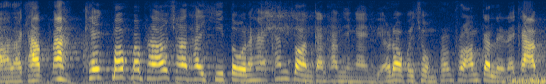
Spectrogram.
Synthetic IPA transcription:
ʔaː˨˧˩la˦˥kʰa˦˥p̚ʔa˧˩kʰeː˦˥k̚pɔ˦˥p̚ma˧pʰɾaː˦˥wt͡ɕʰaː˧wt̪ʰa˧jkʰiː˧t̪oː˧na˦˥kʰa˦˥kʰa˥˩nt̪ɔː˧nkaː˧nt̪ʰa˧mja˧ŋːa˧jd̪i˩˦wɾa˧wpa˧jt͡ɕʰo˧mpʰɾɔː˦˥mpʰɾɔː˦˥mka˧nlɤː˧jna˦˥kʰɾa˦˥p̚

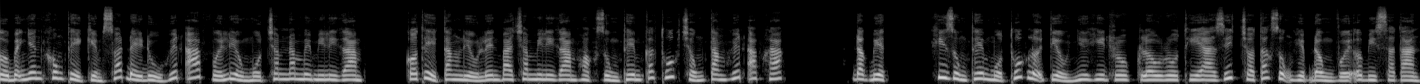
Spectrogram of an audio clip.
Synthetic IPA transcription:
ʔəː˧˩ɓə̰˧˨ŋ̟ɲə˧nxə˧wŋ͡mt̪ʰe˧˩ki˧˩əmswaː˦˥t̚ɗə˨˩jɗu˧˩ɦwi˦˥ət̚ʔaː˦˥p̚vəː˨˦jli˨˩əwmo˨˩t̚t͡ɕa˧mna˧mːɨ˧əjmi˧li˧ɣaː˧m | kɔ˨˦t̪ʰe˧˩t̪a˧ŋli˨˩əwle˧nɓaː˧t͡ɕa˧mːi˧li˧ɣaː˧mɦwa˨˩k̚zʊ˨˩ŋ͡mt̪ʰe˧mkaː˦˥k̚t̪ʰu˦˥ək̚t͡ɕə˨˦wŋ͡mt̪a˧ŋɦwi˦˥ət̚ʔaː˦˥p̚xaː˦˥k̚ | ɗa˨˩k̚ɓi˨˩ət̚ | xi˧zʊ˨˩ŋ͡mt̪ʰe˧mːo˨˩t̚t̪ʰu˦˥ək̚lə̰ː˧˨jt̪i˧˩əwɲɨ˧ɦi˧dɾo˧klo˧wɾo˧t̪ʰi˧aː˧zi˦˥t̚t͡ɕɔ˧t̪aː˦˥k̚zʊ̰˧˨ŋ͡mɦi˨˩əp̚ɗə̰˨˩wŋ͡mvəː˨˦jʔəː˧ɓi˧saː˧t̪aː˧n

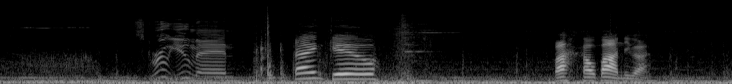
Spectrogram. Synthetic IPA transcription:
skɹujɨmænt̪ʰɛ˧˥ŋkju˧ | pa˧˥kʰa˧˩wbaː˧˥˨ndiː˧˩wa̰ː˧˩

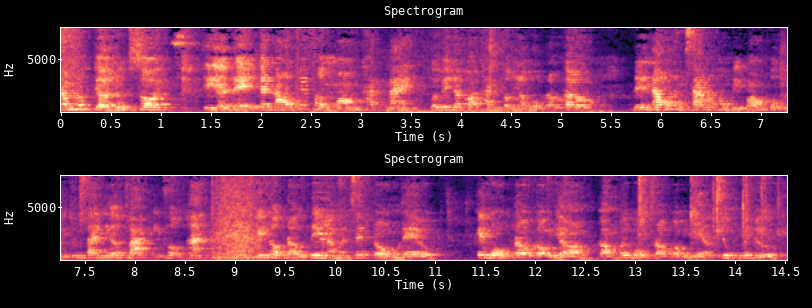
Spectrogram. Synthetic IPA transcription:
t͡ɕɔ˧wŋ͡mlʊ˦˥k͡p̚t͡ɕəː˨˩nɨ˦˥ək̚so˧j | t̪ʰi˨˩˨ɗe˧˩kaː˨˦jnə˨˦wkaː˨˦jfə˨˩nmɔ˨˦nt̪ʰa˨˩jk̟̚na˨˩jɓəː˧˩jvi˨˩nɔ˨˦kɔ˨˦t̪ʰa˨˩jŋ̟fə˨˩nlaː˨˩mo˨˩t̚zə˧wkə˧w | ɗe˧˩nə˨˦wla˨˩msaː˧wnɔ˨˦xə˧wŋ͡mɓḭ˧˨ɓɔ˨˦nku˨˩t̪ʰi˨˩t͡ɕʊ˨˦ŋ͡mt̪aː˧ɲəː˨˦ɓaː˧kḭ˧˥t̪wə˨˩t̚haː˧kḭ˧˩˥t̪ʰwə˨˩t̚ɗə˨˩wt̪i˧ənlaː˨˩mï˨˩ŋ̟sɛ̰˧˥t͡ɕo˨˩nɗe˨˩w | kaː˨˦jɓo˨˩ət̚zə˧wkə˧wzɔ˨˩kɔ˨˩nvəː˨˦jɓo˨˩t̚zə˧wkə˧wzɛ̰˧˩wt͡ɕʊ˧ŋ͡mvəː˨˦jɗɨ˨˩ək̚

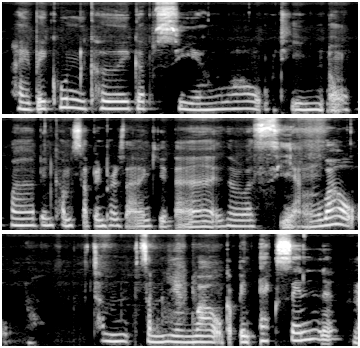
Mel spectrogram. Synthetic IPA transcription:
ha˨˩jpa˨jkʰu˧˥˨nkʰɤː˧jka˧˦p̚si˨˩˦əŋwa˧˥˩wt̪ʰiː˧˩nʔɔ̰ː˨˩k̚maː˧pe˧nkʰa˧msa˨˦pːe˧npʰaː˧sa̰ː˨˧˦ʔa̰˧ŋki˧˩t̪̚da̰˧˩ja˧˩bp̚waː˧sḭ˨˦əŋwa˧˥˩wnɔ˧˥˩ | sʰa˧msa˧mni˧əŋwa˧˩wka˧˩pe˧˨nʔɛ˧˥k̚se˧˥˨nːɯ˧˥ŋnɔ˧˦

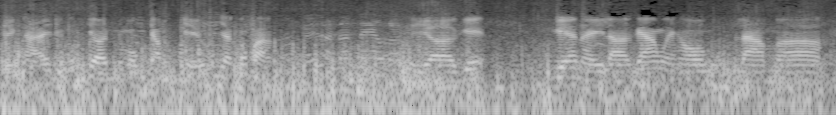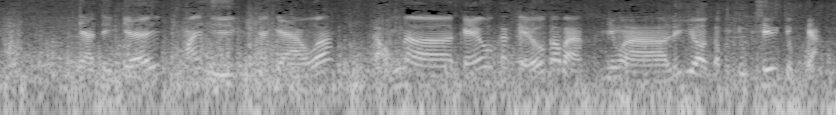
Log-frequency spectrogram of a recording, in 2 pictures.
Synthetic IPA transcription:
t̪ʰi˨˩t̪̚ʰa̰ː˧˨jt̪i˨˩kʊ̰˧˥˦ŋ͡mt͡ɕe˧nmo˨˩t̚t͡ɕa˧mt͡ɕḭ˧˨əwɲaː˧˩kɔ˨˦ɓa̰ː˧˨n˨˦la˨˦a˨˦nɛ˨˧˦wt̪ʰi˨˩ʔəː˨˩ɣɛ˧ | ɣɛ˧na˨˩jlaː˨˩ɣaː˧ŋwaː˨˩jɦo˨˩nlaː˨˩mʔəː˨˩ | ɲaː˨˩t̪ḭ˨˩ənt͡ɕe˨˦maː˨˦jt̪i˧əŋɲaː˨˩ɣaː˨˩wʔaː˨˦kə̰˧˩wŋ͡mʔəː˧˩kɛ˨˦wkaː˦˥kːḭ˧˨əwkɔ˨˦ɓa̰ː˧˨nɲɨ˧ŋmaː˨˩li˨˦zɔ˧kə˨˩mt͡ɕɨ˦ək̚si˦˥k̚t͡ɕʊ˨˩k͡p̚t͡ɕa˨˩t̚

